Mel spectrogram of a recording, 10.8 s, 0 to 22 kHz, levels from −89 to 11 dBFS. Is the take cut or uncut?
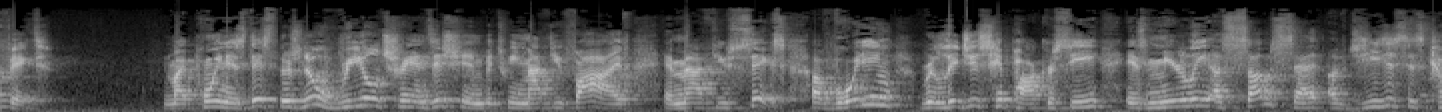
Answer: cut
